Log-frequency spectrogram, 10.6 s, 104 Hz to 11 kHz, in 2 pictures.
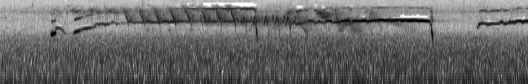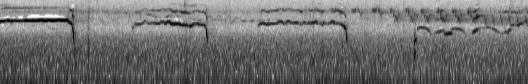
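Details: Nest-cam recording from Estonia, 8 June 2018 evening: a white-tailed eaglet too young to tear its fish calls for help being fed, giving a series of high, sustained whistles, some trilled and stuttering, each ending in an abrupt drop.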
